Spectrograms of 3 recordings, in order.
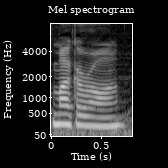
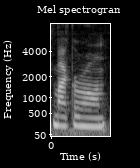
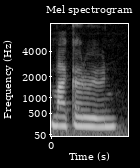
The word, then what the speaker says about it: macaron: I can't either but when people pronounce macaron as macaroon macaroon like it's different thing macaroon is the the coconut snack my camera is the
